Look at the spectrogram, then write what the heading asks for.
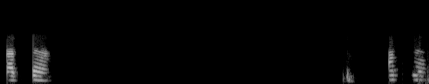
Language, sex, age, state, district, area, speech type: Bengali, female, 30-45, West Bengal, Howrah, urban, conversation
